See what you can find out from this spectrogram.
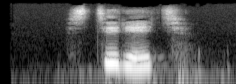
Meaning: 1. to wipe, to erase, to efface 2. to rub raw
- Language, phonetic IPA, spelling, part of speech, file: Russian, [sʲtʲɪˈrʲetʲ], стереть, verb, Ru-стереть.ogg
